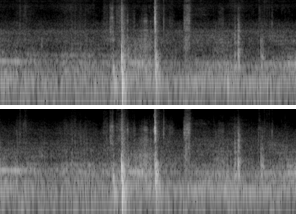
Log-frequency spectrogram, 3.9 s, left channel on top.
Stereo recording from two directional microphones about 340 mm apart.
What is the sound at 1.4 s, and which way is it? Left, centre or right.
Vehicle, centre.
